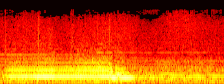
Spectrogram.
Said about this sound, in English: Cool, quiet, except for the monotonous moan of the foghorn down at the point near San Quentin Prison.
